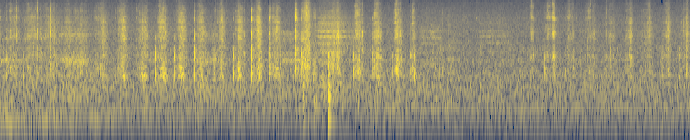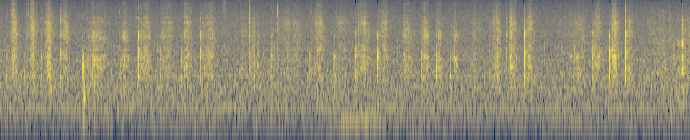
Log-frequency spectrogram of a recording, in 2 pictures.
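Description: Faint scratching and scraping of a small metal spatula on paper, spreading coloured filler over a repaired tear in a watercolour. The strokes come quickly and close together for the first eight seconds or so, then more sparsely.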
